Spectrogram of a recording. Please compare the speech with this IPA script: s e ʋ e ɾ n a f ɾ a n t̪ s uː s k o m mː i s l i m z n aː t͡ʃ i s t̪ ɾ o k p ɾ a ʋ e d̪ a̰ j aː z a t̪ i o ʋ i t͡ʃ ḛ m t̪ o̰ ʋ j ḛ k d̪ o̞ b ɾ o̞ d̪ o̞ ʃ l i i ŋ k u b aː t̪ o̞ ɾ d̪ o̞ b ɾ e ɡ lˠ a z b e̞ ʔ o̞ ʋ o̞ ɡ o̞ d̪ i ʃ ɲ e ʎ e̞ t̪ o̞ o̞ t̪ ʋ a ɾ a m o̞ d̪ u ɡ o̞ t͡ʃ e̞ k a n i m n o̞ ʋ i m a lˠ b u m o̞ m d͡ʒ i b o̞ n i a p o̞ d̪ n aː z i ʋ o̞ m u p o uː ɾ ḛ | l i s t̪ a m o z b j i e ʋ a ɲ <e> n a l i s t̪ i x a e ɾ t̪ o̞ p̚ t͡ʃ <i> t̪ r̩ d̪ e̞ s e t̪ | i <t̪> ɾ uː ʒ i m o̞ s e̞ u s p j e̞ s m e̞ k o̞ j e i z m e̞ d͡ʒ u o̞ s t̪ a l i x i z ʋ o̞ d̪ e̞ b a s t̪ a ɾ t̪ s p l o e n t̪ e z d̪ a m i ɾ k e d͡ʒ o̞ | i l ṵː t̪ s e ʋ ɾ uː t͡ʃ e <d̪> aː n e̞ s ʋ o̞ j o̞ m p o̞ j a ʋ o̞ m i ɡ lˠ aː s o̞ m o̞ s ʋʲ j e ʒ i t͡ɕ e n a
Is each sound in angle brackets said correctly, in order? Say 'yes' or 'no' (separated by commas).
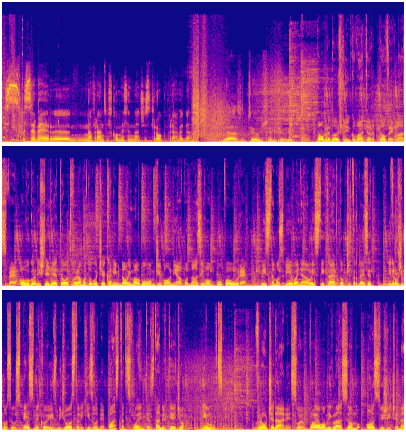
no, no, no, yes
